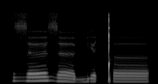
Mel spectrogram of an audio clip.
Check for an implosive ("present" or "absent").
absent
